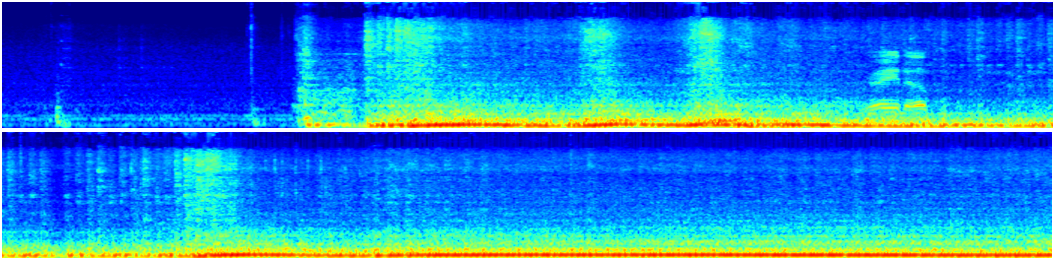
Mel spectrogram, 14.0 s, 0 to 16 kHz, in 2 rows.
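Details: 1976 Corvette Stingray V8 after fuel line replacement, no leaks: cranks and catches at once, then a deep, even, loping rumble that holds steady; normal start-up and idle.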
